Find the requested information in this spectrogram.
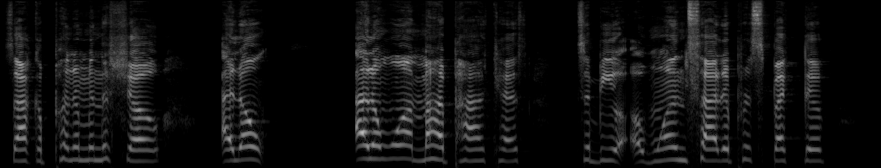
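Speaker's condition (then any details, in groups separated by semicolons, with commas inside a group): Cerebral palsy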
